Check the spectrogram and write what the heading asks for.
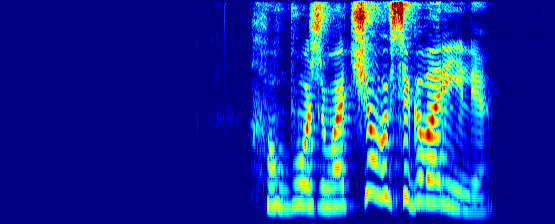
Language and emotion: Russian, angry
